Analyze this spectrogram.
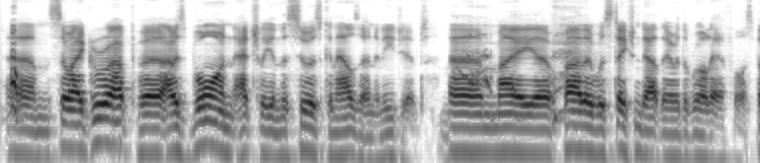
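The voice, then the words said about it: English accent. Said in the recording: “accent is from England.”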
